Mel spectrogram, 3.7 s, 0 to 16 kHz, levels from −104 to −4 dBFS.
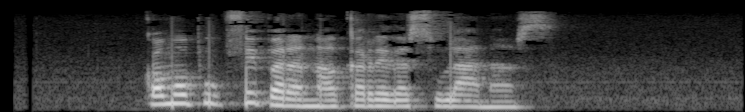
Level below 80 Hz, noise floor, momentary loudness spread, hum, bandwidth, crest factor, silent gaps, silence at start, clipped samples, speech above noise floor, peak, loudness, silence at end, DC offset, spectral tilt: -80 dBFS; -65 dBFS; 9 LU; none; 11.5 kHz; 18 dB; none; 0.75 s; under 0.1%; 38 dB; -10 dBFS; -28 LUFS; 1 s; under 0.1%; -5.5 dB/octave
